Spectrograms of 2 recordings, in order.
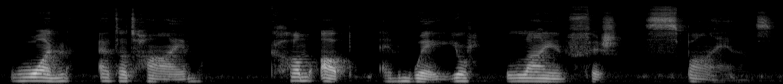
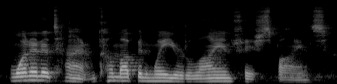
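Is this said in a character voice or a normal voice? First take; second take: character; normal. First: It is said in a put-on character voice. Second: It is said in the speaker's ordinary voice. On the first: The speaker calls it right. "that's my Snape voice" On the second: The speaker calls it wrong. "I didn't do my fucking Snape voice"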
